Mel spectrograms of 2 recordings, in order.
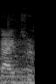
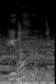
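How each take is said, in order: First: The first vowel sounds like 'eye'. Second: The first vowel sounds like 'ee'. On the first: This is the speaker's own way of saying it. "আমার উচ্চারণে গাইট্রন" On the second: This is the local way of saying it. "কি আসল উচ্চারণ"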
